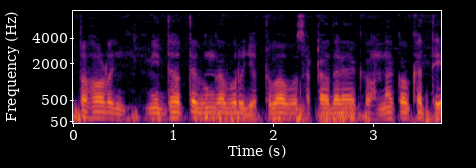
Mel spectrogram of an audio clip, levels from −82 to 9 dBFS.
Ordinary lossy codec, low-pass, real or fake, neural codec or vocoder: none; 7.2 kHz; real; none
